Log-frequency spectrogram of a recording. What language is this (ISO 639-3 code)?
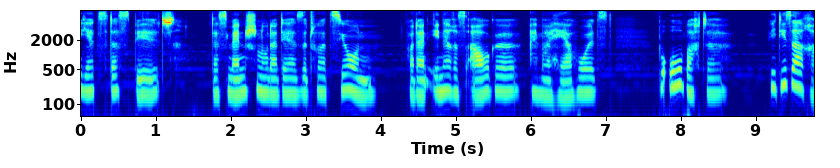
deu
